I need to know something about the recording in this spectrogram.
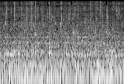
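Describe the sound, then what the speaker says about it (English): Water poured into a pot of rice while cooking Persian Loobia Polo, a soft continuous pouring and trickling, fairly quiet and close, with no voices. "Add a little bit more water,"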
